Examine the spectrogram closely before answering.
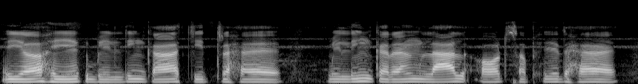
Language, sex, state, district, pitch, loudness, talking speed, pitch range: Hindi, male, Jharkhand, Palamu, 120 Hz, -18 LUFS, 120 wpm, 120-125 Hz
